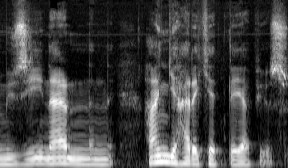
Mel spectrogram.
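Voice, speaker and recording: A very clean recording of a man at a moderate pace, the background silent. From Istanbul, Turkey (Greek Orthodox family from Imbros). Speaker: musician. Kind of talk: radio interview. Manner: hesitant, many fillers.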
